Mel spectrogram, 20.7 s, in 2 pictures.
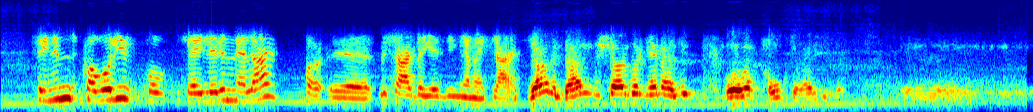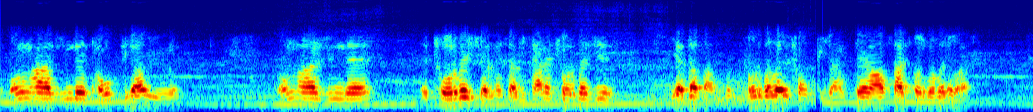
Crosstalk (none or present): none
